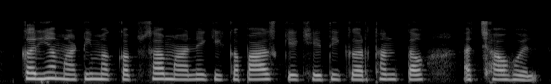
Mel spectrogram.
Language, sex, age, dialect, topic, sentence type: Chhattisgarhi, female, 18-24, Northern/Bhandar, agriculture, question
